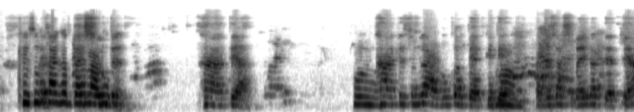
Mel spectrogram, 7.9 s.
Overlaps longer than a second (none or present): none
